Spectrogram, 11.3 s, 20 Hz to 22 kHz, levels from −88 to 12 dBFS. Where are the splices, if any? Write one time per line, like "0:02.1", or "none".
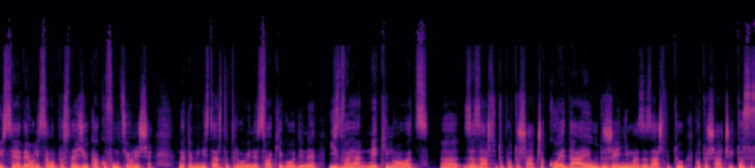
0:04.9
0:06.5
0:10.4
